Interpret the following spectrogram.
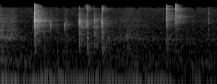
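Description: Computer keyboard keys and a mouse clicked while a number is typed into a field: about five separate sharp clicks spread over the two seconds.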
